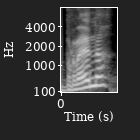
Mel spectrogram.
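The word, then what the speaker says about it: Brener: I have to say it like a Brazil. Brena, fire, because I got the KO that I needed.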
